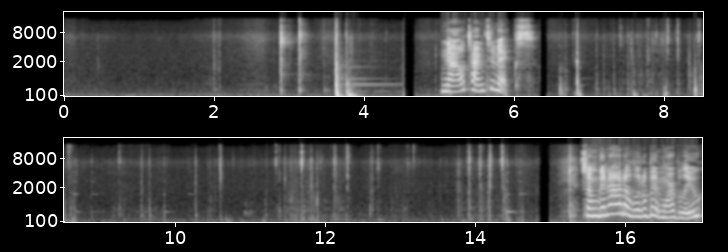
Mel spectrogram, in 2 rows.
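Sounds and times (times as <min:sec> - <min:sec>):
slime stirred in a cup: 0:07.1 - 0:14.8.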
